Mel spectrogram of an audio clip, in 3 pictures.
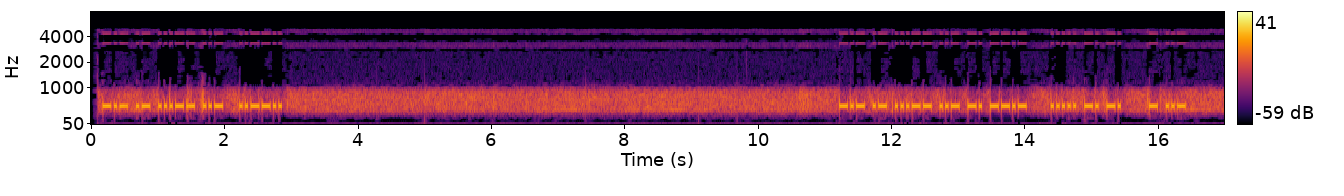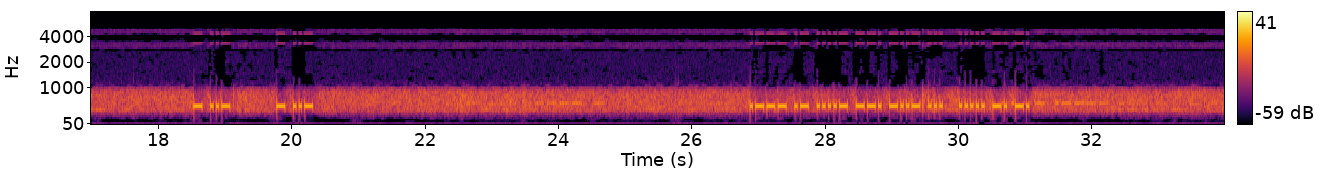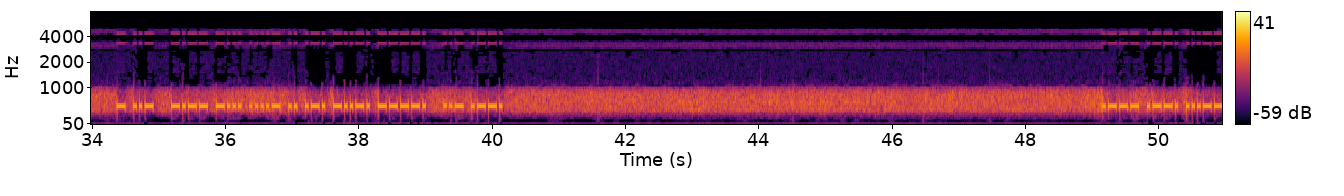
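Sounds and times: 
CW Morse code beeps: 0.2 - 2.9, 11.2 - 16.4, 18.6 - 19.2, 26.9 - 32.2, 34.4 - 40.2, 49.2 - 50.9.

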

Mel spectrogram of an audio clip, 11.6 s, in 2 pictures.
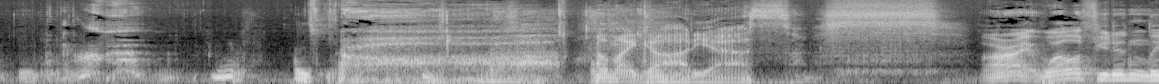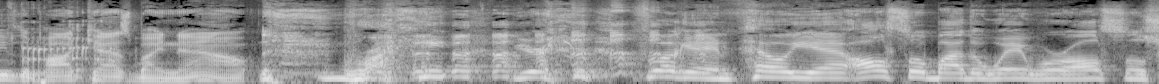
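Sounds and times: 
gulping beer from bottles: 0.0 - 3.4, 5.3 - 6.6
speech: 0.1 - 11.5
laughter: 7.1 - 9.5.

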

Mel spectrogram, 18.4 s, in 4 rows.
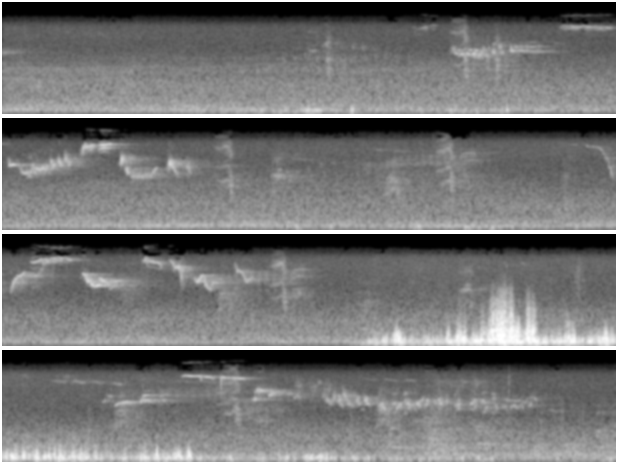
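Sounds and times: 
birdsong in Redland: 2.0 - 11.6, 12.6 - 13.2, 14.1 - 18.4.

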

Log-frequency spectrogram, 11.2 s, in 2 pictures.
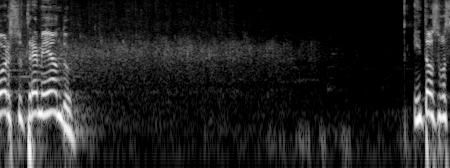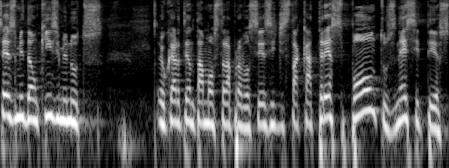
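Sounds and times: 
speech: 0.0 - 1.1, 5.2 - 11.2
audience applause: 0.0 - 4.2.

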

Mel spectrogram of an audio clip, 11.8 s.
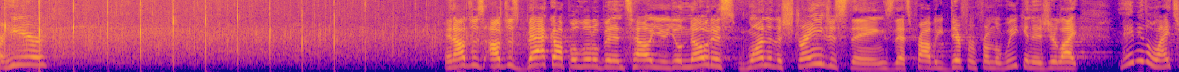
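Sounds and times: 
speech: 0.0 - 0.7, 4.4 - 11.7
audience applause: 0.0 - 5.1.

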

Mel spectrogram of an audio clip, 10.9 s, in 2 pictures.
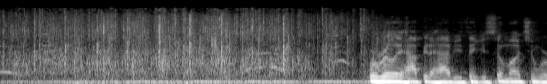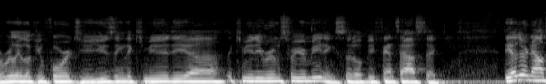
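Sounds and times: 
group of people applauding: 0.0 - 4.1
low hum: 0.0 - 10.9
speech: 3.7 - 10.9.

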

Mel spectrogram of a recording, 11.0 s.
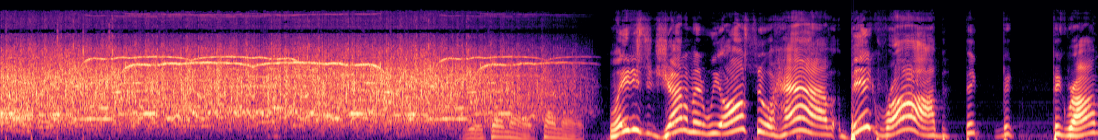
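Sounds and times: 
round of applause: 0.0 - 6.0
speech: 4.9 - 10.9.

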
